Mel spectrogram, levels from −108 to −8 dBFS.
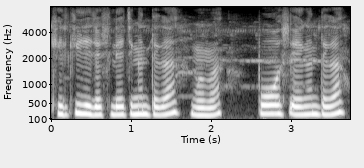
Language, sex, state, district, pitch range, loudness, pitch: Wancho, female, Arunachal Pradesh, Longding, 210-230 Hz, -13 LUFS, 220 Hz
